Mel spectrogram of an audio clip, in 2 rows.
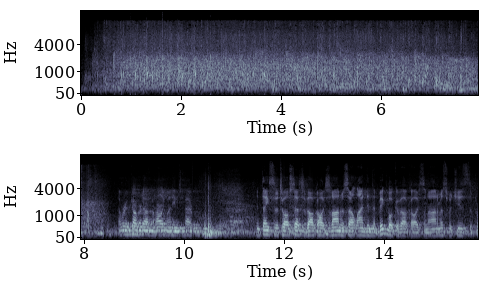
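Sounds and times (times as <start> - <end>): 
audience applause welcoming a speaker: 0.0 - 8.5
speech: 9.0 - 10.6, 11.4 - 15.8.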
